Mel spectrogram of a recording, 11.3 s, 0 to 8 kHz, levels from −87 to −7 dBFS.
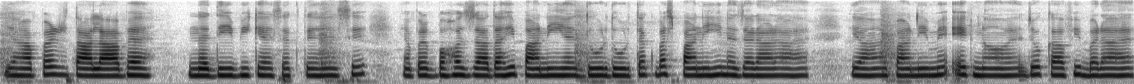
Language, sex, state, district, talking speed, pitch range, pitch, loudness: Hindi, female, Bihar, Araria, 185 wpm, 210-225 Hz, 215 Hz, -17 LUFS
